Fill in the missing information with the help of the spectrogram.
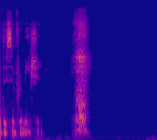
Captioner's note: sniff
